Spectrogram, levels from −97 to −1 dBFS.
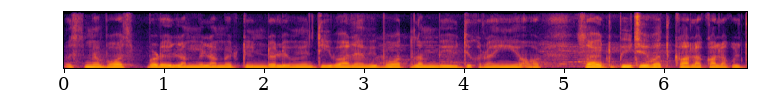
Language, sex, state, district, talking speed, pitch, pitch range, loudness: Hindi, female, Uttar Pradesh, Hamirpur, 200 wpm, 190 Hz, 185-195 Hz, -24 LUFS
